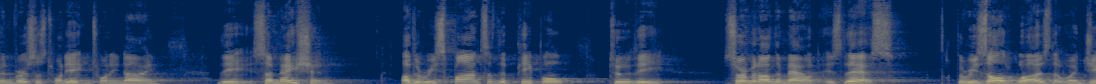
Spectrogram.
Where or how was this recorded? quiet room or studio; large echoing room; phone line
large echoing room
